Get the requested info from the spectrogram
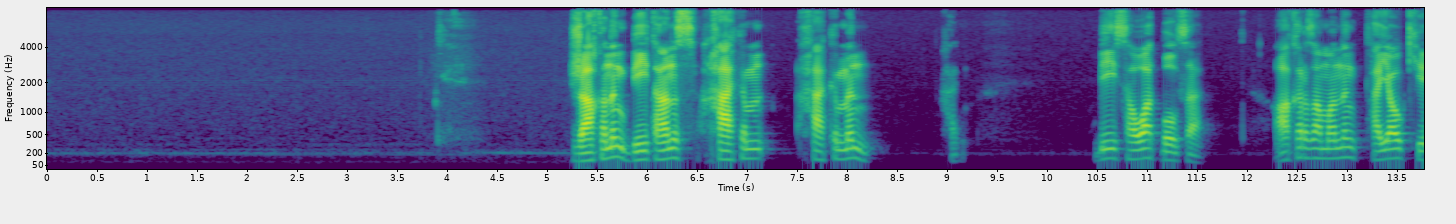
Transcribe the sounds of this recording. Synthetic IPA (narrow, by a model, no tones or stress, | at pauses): ʒɑqənəɴbe̞jt̪ʰɑnəs | χækʲɪmɪn | be̞jsɑwɑt̪̚bo̞lˠsɑ̰ | ɑ̰qəɾzɑmɑnːəɴt̪ʰɑjɑwkʲʰe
